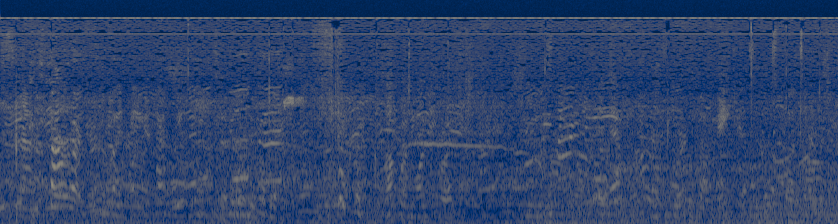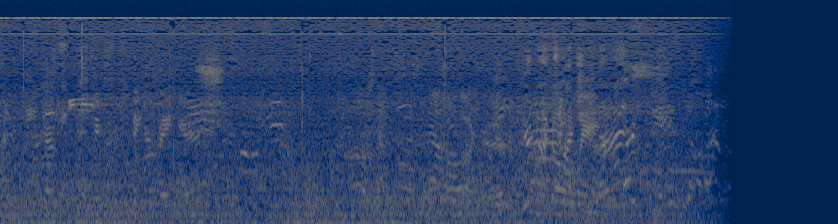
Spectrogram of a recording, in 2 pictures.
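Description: A crowd of girls and adults chatter and call out nearby, outdoors.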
